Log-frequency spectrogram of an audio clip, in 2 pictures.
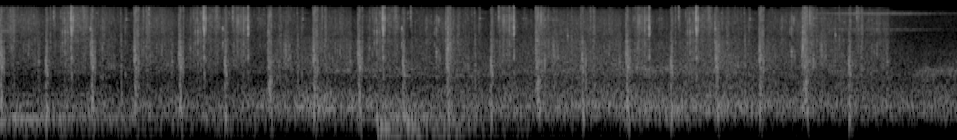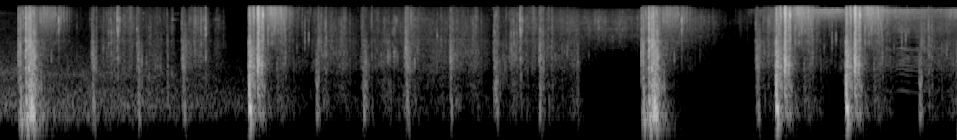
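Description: Footsteps crunch steadily on dry gravel.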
